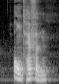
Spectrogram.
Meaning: 1. to exonerate (free from an obligation, responsibility or task) 2. to absolve 3. to exempt or to make an exemption
- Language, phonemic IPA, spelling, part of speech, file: Dutch, /ˌɔntˈɦɛ.fə(n)/, ontheffen, verb, Nl-ontheffen.ogg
